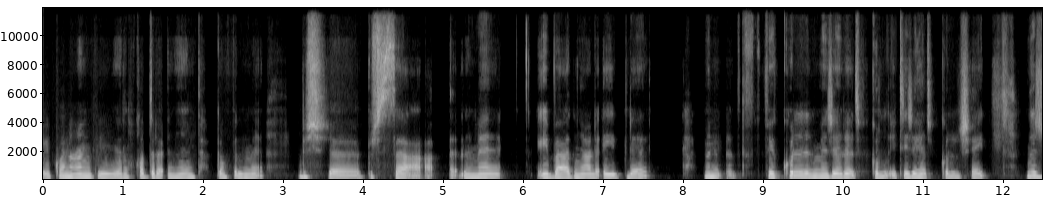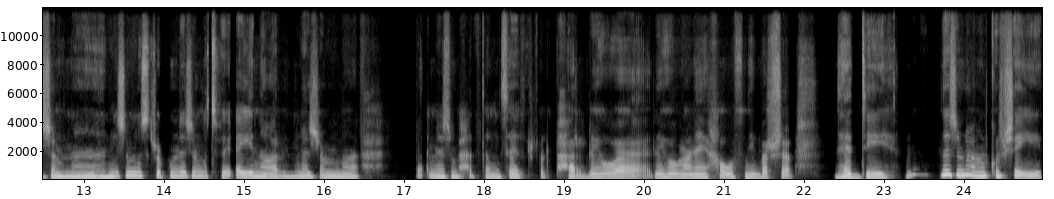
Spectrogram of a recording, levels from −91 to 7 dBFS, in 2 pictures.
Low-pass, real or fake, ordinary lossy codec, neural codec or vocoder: none; real; none; none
